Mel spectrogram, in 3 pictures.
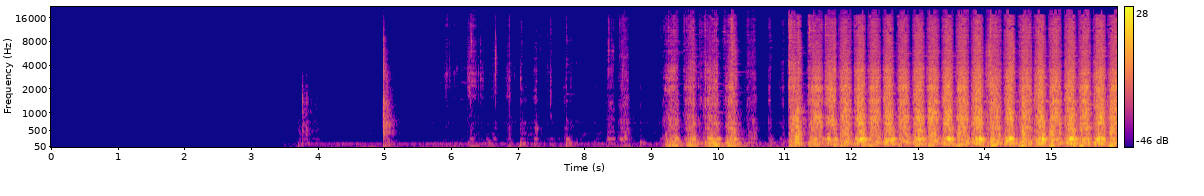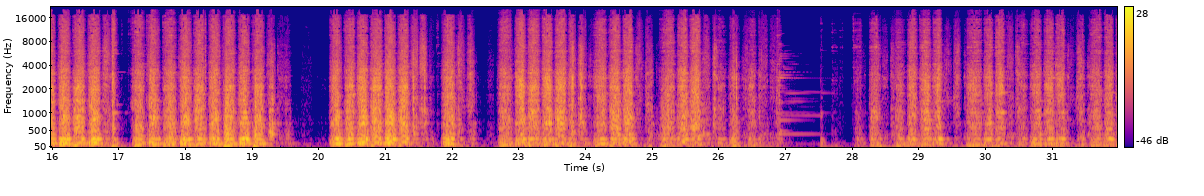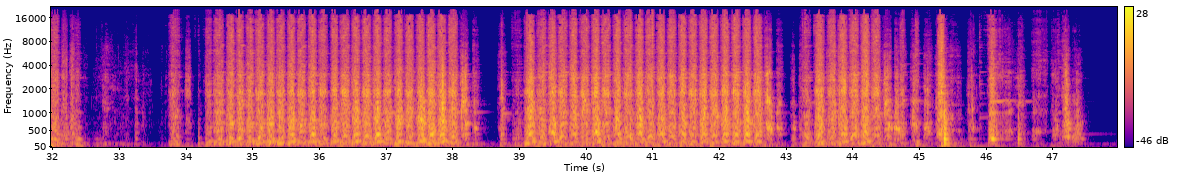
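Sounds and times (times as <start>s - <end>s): hand saw sawing: 8.4s - 27.0s, 28.0s - 47.6s.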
